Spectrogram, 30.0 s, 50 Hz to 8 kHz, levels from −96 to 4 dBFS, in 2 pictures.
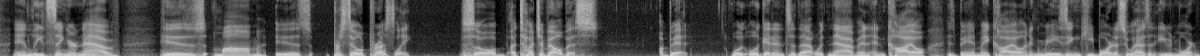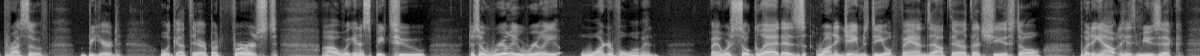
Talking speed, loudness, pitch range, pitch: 150 wpm, -21 LUFS, 100-140 Hz, 120 Hz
